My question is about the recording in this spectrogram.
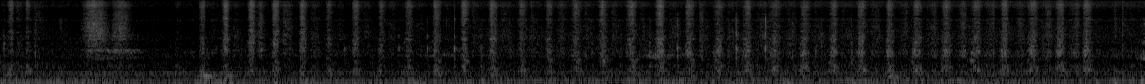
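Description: Faint scratching of a colored pencil on paper, many quick short strokes shading small darker areas.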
